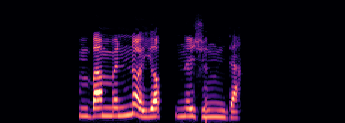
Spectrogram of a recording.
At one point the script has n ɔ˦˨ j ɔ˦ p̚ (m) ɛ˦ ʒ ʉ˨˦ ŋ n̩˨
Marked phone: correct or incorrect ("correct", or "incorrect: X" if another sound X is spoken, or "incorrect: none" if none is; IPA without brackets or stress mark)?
incorrect: n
